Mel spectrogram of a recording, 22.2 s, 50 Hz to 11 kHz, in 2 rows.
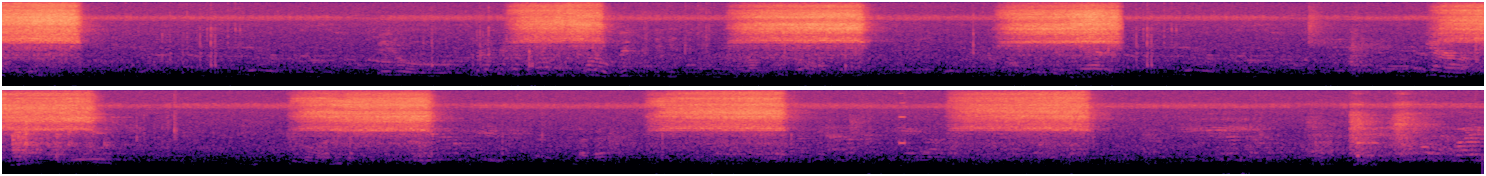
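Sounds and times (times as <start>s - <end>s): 
barn owl screeches, Tyto alba: 0.0s - 0.7s, 3.8s - 4.6s, 5.5s - 6.6s, 7.5s - 8.4s, 10.7s - 12.0s, 13.3s - 14.4s, 16.0s - 17.1s, 18.2s - 19.4s.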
